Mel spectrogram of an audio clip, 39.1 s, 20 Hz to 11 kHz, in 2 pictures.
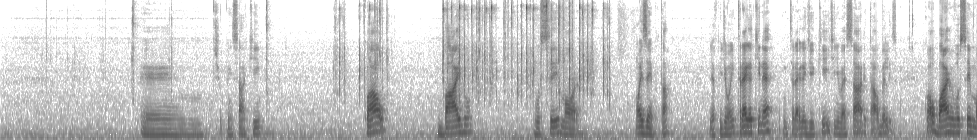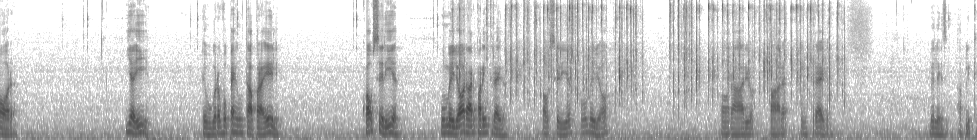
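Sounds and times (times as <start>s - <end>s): computer keyboard typing: 0.8s - 2.8s, 6.6s - 7.8s, 8.8s - 12.3s, 28.2s - 36.5s
computer mouse clicks: 20.8s - 21.7s, 26.6s - 26.8s.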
